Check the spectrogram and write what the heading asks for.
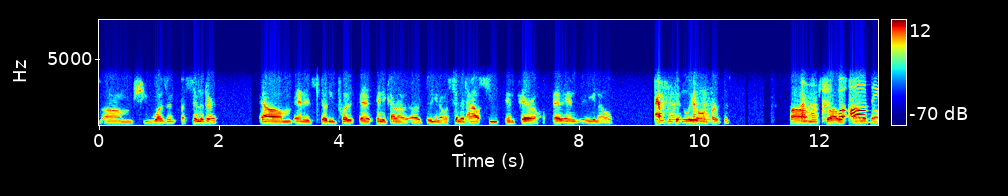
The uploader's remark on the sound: OPEN MIC Wednesday Night. Listeners who "call-in" via telephone.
